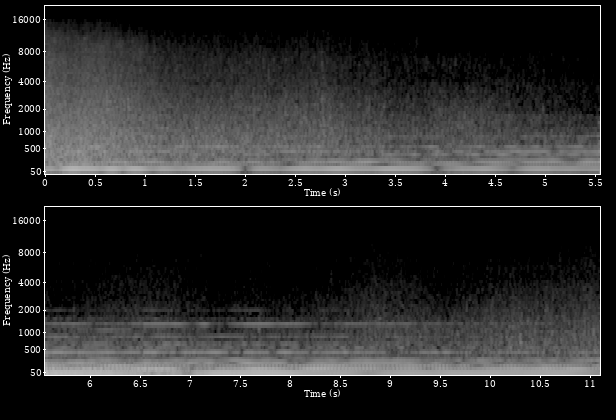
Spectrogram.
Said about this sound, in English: the ocean waves seem to wash over you in waves of relaxation as you descend into a deeper state of relaxation.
